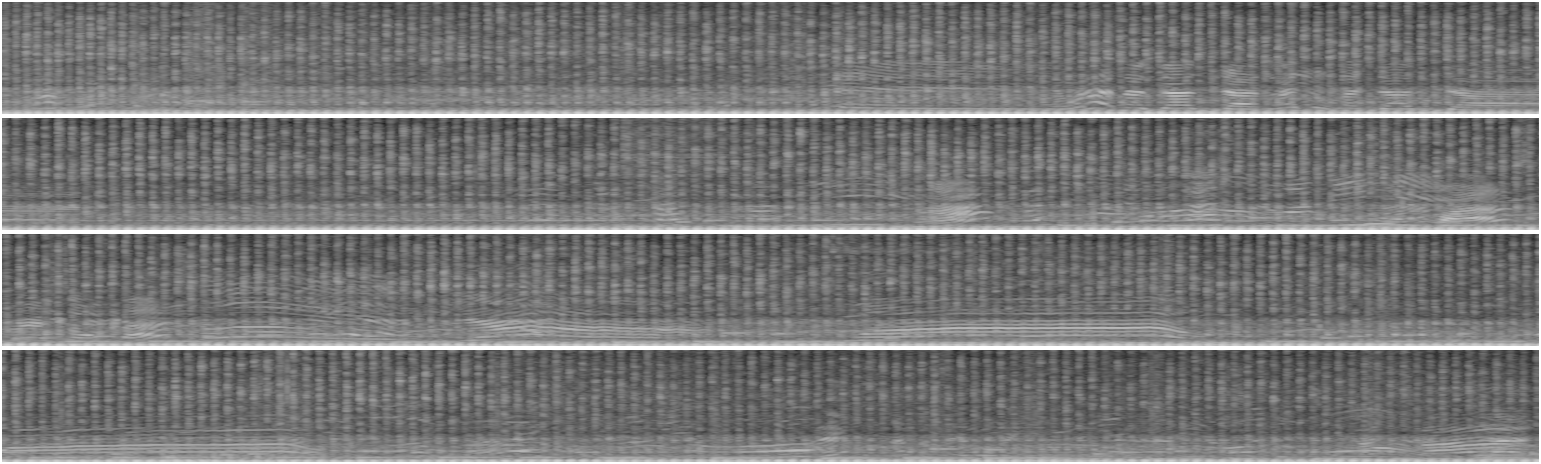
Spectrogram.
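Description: Engine of a motorized outrigger boat (bangka) running steadily under way, a constant low drone.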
